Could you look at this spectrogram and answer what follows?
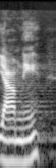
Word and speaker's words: Yamni: actually the title track from my newest project, Yamni, spelled Y-A-M-N-I. So, just in case you don't know how to spell that for some reason, but it's all good.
